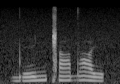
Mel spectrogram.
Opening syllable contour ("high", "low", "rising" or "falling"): rising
